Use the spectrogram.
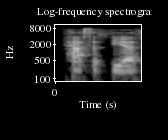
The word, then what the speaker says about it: Pasithea: Marques, you are running a pretty interesting ketamine business in Florida, Pasithea Therapeutics. Did I pronounce it right?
